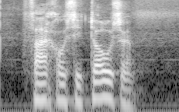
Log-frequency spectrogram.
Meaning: phagocytosis
- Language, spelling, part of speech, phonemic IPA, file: Dutch, fagocytose, noun, /ˌfɑɣosiˈtozə/, Nl-fagocytose.ogg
